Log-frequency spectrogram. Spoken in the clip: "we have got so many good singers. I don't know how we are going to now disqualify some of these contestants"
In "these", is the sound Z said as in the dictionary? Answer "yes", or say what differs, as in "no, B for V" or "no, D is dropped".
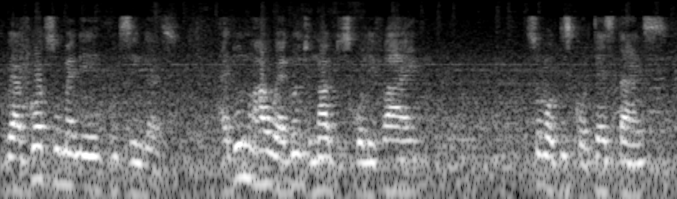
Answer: no, S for Z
